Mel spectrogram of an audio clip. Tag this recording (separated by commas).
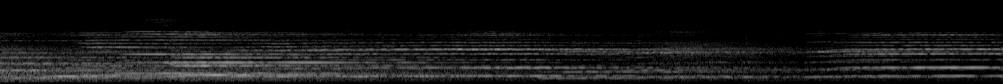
Female singing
